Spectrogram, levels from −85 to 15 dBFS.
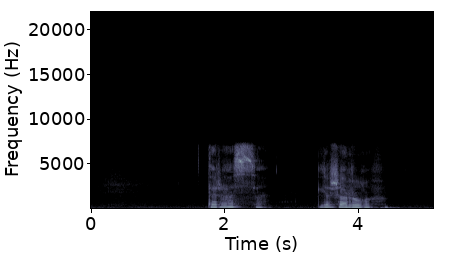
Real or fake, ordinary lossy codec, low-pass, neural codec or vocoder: real; none; 7.2 kHz; none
